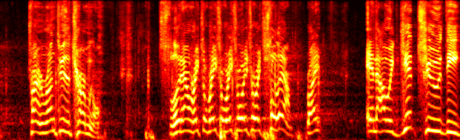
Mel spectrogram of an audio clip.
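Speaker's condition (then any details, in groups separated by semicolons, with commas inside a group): No condition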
